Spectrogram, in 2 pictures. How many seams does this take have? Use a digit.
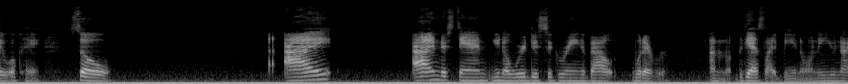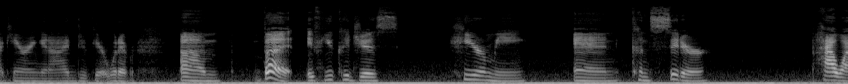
0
